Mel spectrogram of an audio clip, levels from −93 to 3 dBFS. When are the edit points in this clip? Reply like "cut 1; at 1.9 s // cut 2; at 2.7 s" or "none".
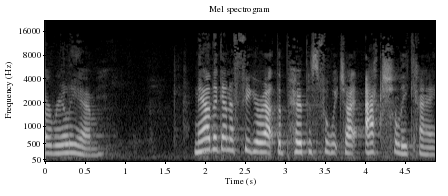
cut 1; at 1.7 s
